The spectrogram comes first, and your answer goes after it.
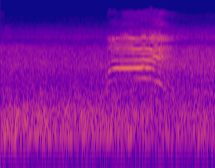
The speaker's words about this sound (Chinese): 哎呀，山水下来了。 哎，小兰，快往坡上跑，上老山头。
